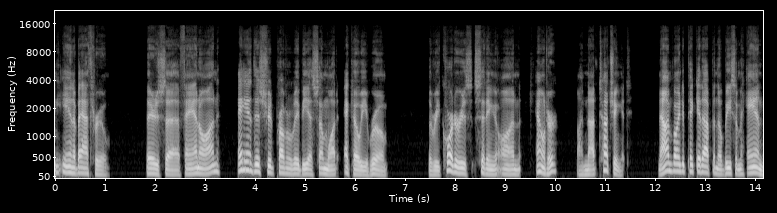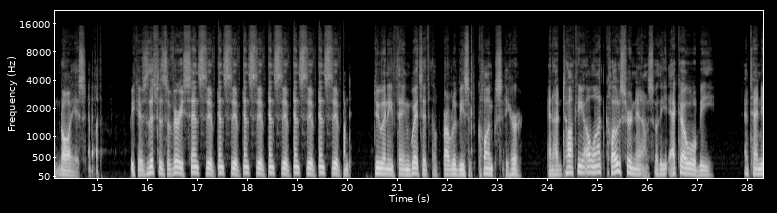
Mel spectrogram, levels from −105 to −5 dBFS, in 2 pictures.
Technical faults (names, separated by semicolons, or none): broken-record loop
